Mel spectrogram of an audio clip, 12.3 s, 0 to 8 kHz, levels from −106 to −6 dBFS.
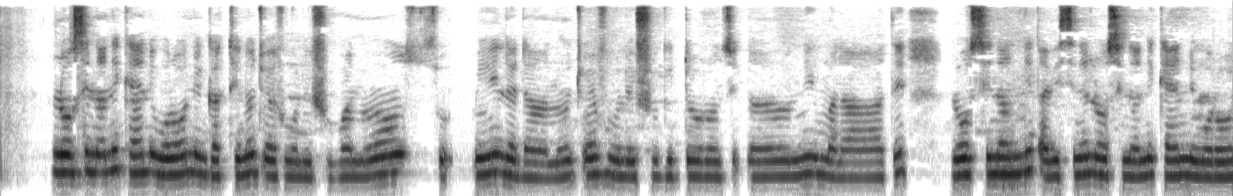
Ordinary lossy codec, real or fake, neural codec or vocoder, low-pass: MP3, 48 kbps; real; none; 7.2 kHz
